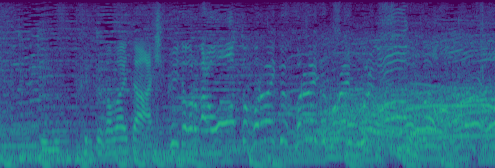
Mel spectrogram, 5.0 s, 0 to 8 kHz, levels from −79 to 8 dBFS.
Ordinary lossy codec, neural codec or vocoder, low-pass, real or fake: none; none; none; real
